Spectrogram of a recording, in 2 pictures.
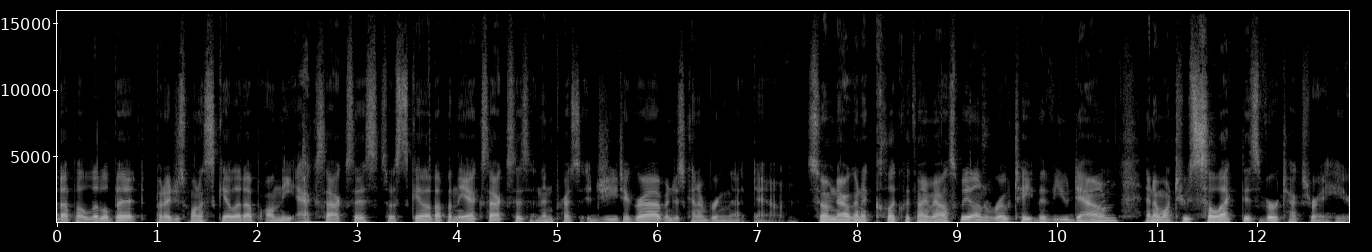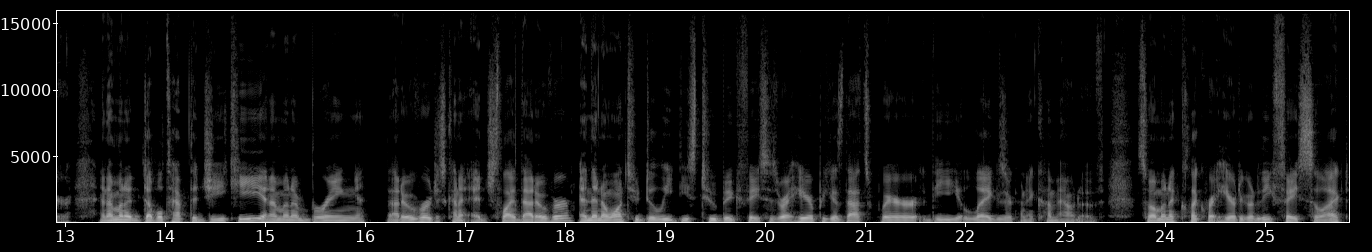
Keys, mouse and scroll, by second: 5.3 g, 7.4 KP_1, 8.4-9.9 middle drag, 9.9-10.6 scroll up 4, 11.4-13.6 right drag, 13.7 g, 18.1-19.6 scroll up 1, 19.6-20.1 scroll up 1, 22.6-24.9 middle drag, 24.9-25.8 drag.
